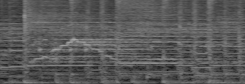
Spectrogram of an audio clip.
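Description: Television news countdown theme music with a steady beat of percussive hits, and a tone that sweeps up and back down about half a second in.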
